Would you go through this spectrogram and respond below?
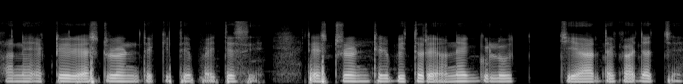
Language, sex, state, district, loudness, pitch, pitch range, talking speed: Bengali, male, Assam, Hailakandi, -18 LUFS, 140 Hz, 140-145 Hz, 95 wpm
